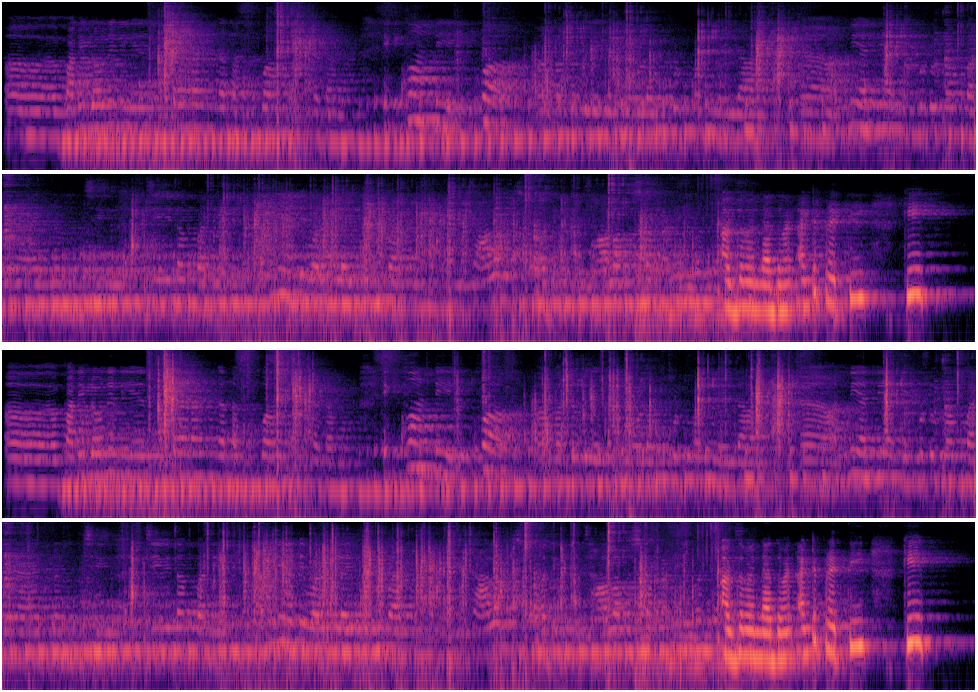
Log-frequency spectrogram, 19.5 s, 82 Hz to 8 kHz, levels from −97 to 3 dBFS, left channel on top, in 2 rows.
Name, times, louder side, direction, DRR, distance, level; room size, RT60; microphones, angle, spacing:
voice 1, 0.0-7.6 8.0-17.5 18.0-18.1, right 1 dB, 45° right, 3 dB, 7.1 m, -46 dB
sound 1, 0.6-3.0 3.4-9.0 9.5-14.5 14.8-18.2, equal, 40° left, 3.1 m, -44 dB
sound 2, 1.4-1.9 2.3-3.2 3.7-4.0 4.5-8.2 8.8-17.2, right 6 dB, 90° right, 1.7 m, -44 dB
sound 3, 5.5-6.1 6.4-6.8 7.3-7.4 7.7-7.8 8.4-8.5 8.8-11.9 12.4-12.9 14.2-14.3 14.9-17.1, right 1 dB, 10° right, 3.6 m, -55 dB
voice 2, 16.9-19.0, right 2 dB, 70° right, 10 dB, 0.9 m, -30 dB
26.0 x 24.5 x 7.8 m, 1.1 s
head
